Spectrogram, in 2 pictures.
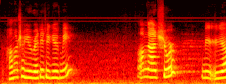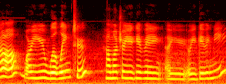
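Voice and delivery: high-pitched, uncertain questioning, every phrase lifting at the end; unconvincing, unsure. Shown as a demonstration. Teacher demonstrates a seller who doesn't sound convincing, unsure rising voice. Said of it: "that doesn't sound convincing".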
